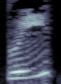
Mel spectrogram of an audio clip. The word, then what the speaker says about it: breath: 所以注意哦，两个字长得很像 breathe, breath, 可是发音是不一样的。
